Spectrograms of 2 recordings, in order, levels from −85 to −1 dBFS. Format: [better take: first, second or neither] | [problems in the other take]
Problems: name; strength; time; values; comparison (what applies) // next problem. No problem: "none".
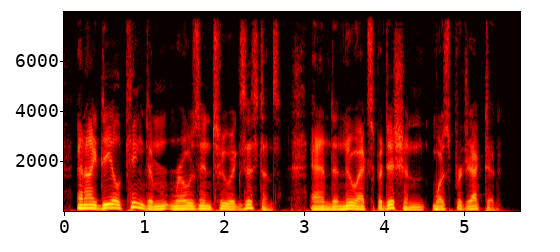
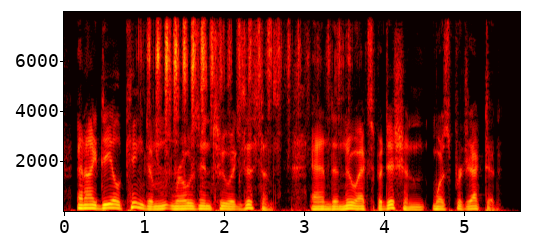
first | noise reduction (neural mask model Resemble Enhance denoiser)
